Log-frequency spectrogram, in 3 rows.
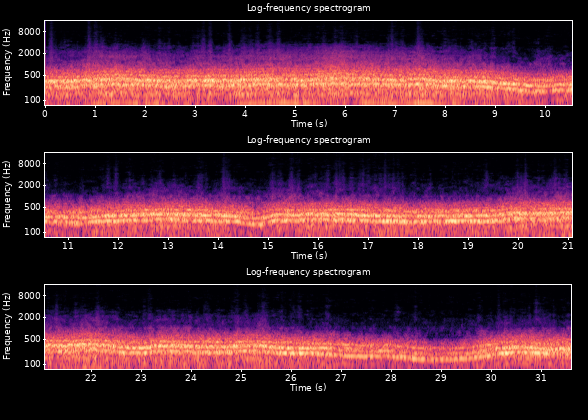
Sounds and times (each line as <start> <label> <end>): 0.0 Wind howling under a door 31.6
